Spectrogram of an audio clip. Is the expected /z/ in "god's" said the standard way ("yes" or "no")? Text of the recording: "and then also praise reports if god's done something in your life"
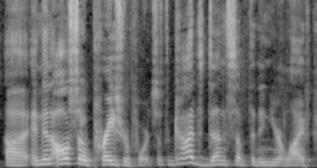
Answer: yes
